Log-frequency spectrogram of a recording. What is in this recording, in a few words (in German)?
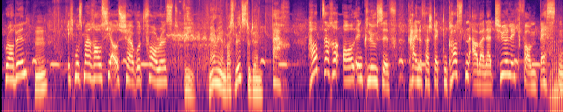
WERBUNG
